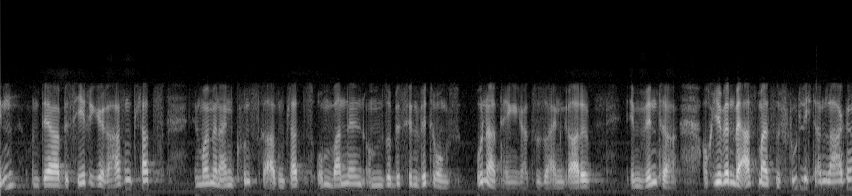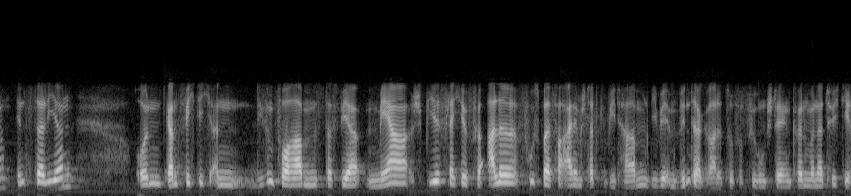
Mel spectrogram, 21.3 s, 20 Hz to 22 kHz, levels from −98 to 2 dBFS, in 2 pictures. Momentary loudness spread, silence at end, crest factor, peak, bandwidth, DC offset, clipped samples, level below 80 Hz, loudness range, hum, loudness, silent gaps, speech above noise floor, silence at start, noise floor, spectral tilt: 14 LU; 0 s; 22 dB; -8 dBFS; 4 kHz; under 0.1%; under 0.1%; -76 dBFS; 5 LU; none; -29 LUFS; none; 26 dB; 0 s; -54 dBFS; -7 dB/octave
